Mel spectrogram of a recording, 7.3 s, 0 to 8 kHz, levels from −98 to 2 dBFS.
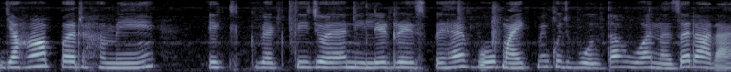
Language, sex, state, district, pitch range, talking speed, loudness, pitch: Hindi, male, Chhattisgarh, Balrampur, 200-225 Hz, 165 wpm, -35 LUFS, 210 Hz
